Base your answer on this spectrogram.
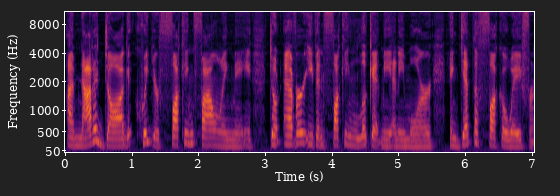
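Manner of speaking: ordinary talk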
